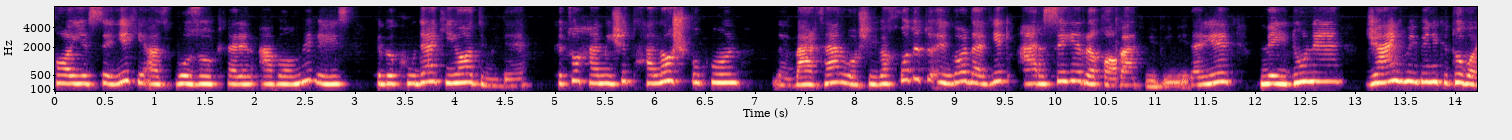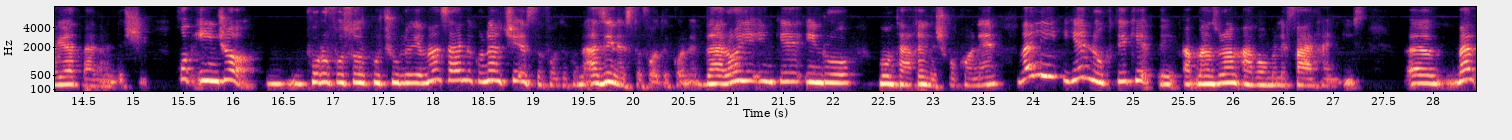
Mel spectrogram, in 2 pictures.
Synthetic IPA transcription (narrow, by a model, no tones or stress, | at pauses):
ɢɒːje̞se̞je̞cʰiːʔæzbozoɾɡt̪ʰæɾiːnævɒːme̞liːst̪ | cʲʰe̞be̞kʰuːd̪ækʰjɒːd̪miːd̪e̞ | cʰe̞t̪ʰohæmiːʃe̞t̪ʰælɒːʃbo̞kʰo̞n | bæɾt̪ʰæɾbɒːʃivæxo̞d̪e̞t̪ʰoe̞ŋɡɒːɾd̪æɾje̞cʰæɾse̞je̞ɾe̞ɣɒːbæt̪ʰmiːbḭːnḭd̪æɾjek | me̞jd̪uːne̞ | d͡ʒæŋɡmiːbiːniːkʰe̞t̪ʰobɒːjæd̪̚bæɾænd̪eʃḭː | χo̞bind͡ʒɒːpʰoɾofo̞soɾkʰot͡ʃʰuːloje̞mænsæjmiːko̞net͡ʃʰie̞st̪e̞fɒːd̪e̞ko̞neʔæziːne̞st̪e̞fɒ̰ːd̪e̞ko̞ne̞̰bæɾɒːje̞iːnkʲʰe̞ʔinro | mont̪ʰæɣe̞le̞ʃbo̞kʰo̞nevæliːje̞nokt̪ʰecʰe̞mænzuːɾæmʔævɒːme̞le̞fæɾɦæŋɡḭːst̪ | bæ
